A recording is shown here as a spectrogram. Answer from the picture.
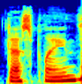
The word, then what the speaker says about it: Des Plaines: Des Plaines? – Yes.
